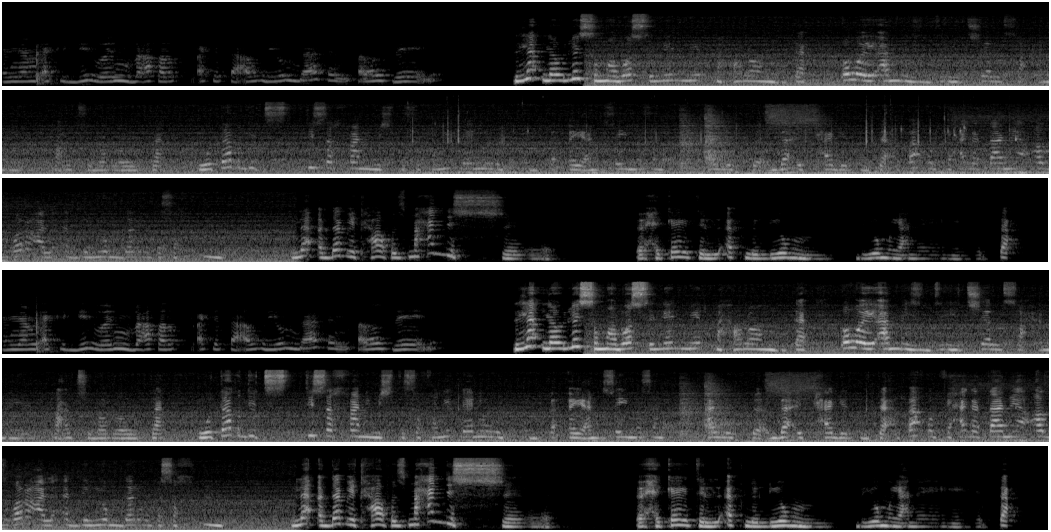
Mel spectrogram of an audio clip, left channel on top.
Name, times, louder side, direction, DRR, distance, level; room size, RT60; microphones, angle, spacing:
voice 1, 0.0-4.4, right 3 dB, 80° right, 1.2 m, -44 dB
voice 2, 5.1-8.1 8.4-12.1 12.4-17.1 17.5-23.2 23.8-26.5 27.3-29.2 29.5-31.0, right 5 dB, 45° right, 0.4 m, -29 dB
sound 1, 5.8-23.9, equal, ahead, 0.6 m, -37 dB
mayfield rain drips, 14.5-21.0, left 4 dB, 55° left, 0.4 m, -39 dB
8.4 x 7.1 x 4.8 m
head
